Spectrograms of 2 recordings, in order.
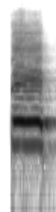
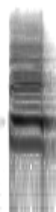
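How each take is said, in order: No difference in how they are said.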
